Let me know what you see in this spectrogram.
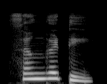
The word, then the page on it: ಸಂಕಟು: sankaṭu; Kannada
